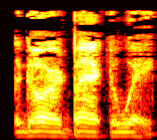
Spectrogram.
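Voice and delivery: ordinary delivery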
